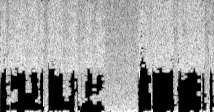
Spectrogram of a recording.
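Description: Faint recording noise: a steady high hiss under a low electrical hum that cuts in and out in choppy patches.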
